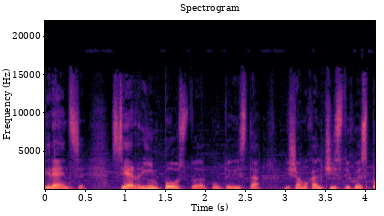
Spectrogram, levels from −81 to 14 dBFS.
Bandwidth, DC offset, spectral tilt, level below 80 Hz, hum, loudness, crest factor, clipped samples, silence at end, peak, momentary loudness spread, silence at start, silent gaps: 15.5 kHz; under 0.1%; -6 dB/octave; -48 dBFS; none; -17 LUFS; 16 dB; under 0.1%; 0.1 s; 0 dBFS; 13 LU; 0 s; none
